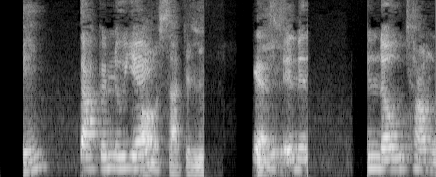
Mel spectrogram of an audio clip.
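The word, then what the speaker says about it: Sakanoue: Sakayuye? Oh, Sakanuye, Sakanuye.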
